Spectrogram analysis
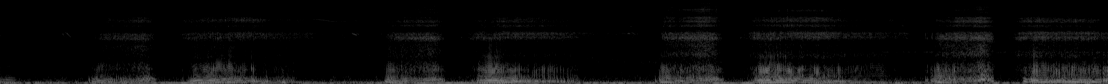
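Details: Snoring in a sleeping 9-month-old baby boy: soft, regular snores with a light rattle, about 22 breaths a minute; ordinary harmless snoring.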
